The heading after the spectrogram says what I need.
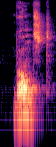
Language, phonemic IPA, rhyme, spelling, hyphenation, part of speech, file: Dutch, /brɔnst/, -ɔnst, bronst, bronst, noun, Nl-bronst.ogg
- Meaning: 1. heat, rut (sexual excitement of animals) 2. a strong sexual urge to mate (for humans)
